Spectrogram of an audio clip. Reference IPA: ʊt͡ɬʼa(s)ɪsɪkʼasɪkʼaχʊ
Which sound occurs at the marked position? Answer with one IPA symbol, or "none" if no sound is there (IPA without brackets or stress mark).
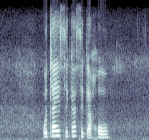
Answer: none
